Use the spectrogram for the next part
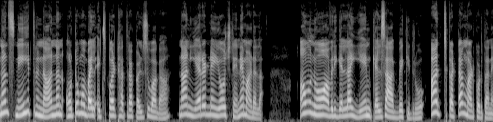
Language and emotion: Kannada, happy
